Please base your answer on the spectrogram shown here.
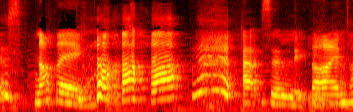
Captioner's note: laughing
